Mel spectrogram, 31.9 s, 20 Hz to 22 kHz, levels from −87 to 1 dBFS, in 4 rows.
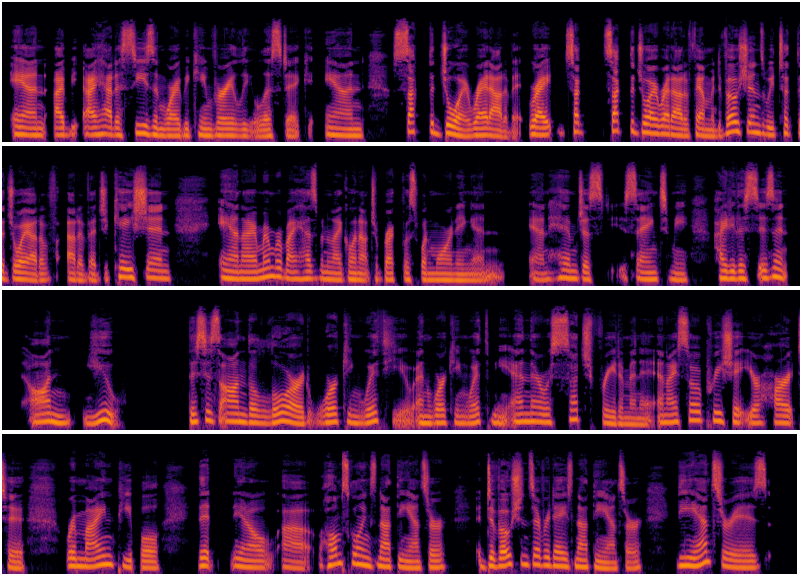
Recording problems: none

